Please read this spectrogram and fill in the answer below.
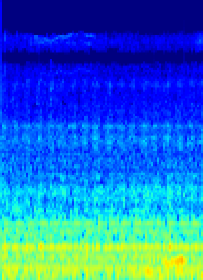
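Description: Steady low mechanical hum with a constant tone. A short, low, rising vocal sound comes near the end.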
